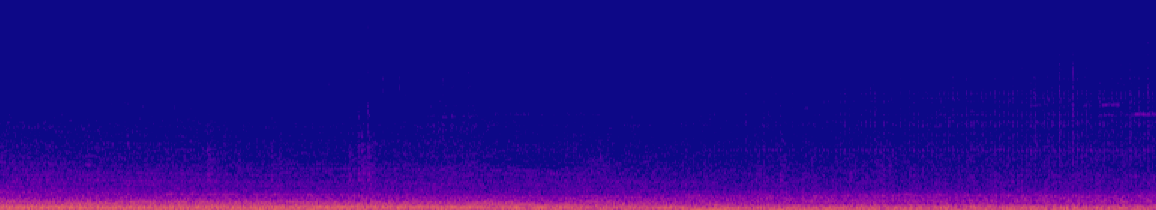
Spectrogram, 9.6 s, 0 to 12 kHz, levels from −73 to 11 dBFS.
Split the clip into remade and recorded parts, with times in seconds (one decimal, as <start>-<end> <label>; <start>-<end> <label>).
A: 0.0-4.1 recorded; 4.1-5.2 remade; 5.2-9.6 recorded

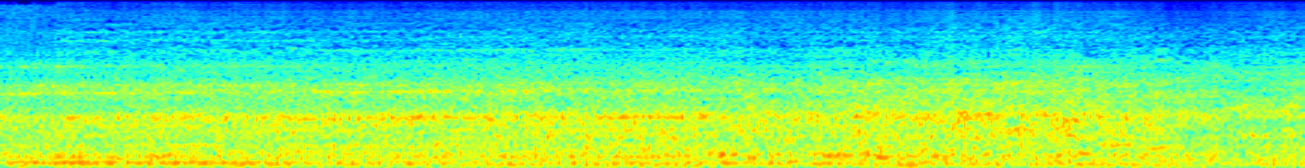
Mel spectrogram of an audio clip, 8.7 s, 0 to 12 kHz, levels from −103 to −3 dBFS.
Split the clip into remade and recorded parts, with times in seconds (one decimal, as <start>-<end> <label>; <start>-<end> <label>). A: 0.0-4.8 recorded; 4.8-8.7 remade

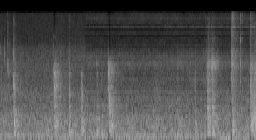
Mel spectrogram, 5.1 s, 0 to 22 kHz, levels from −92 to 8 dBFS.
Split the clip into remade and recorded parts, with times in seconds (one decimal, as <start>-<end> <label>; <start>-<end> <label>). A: 0.0-1.7 recorded; 1.7-5.1 remade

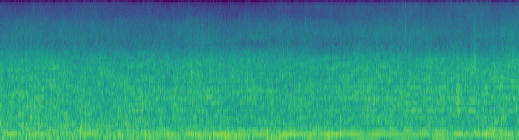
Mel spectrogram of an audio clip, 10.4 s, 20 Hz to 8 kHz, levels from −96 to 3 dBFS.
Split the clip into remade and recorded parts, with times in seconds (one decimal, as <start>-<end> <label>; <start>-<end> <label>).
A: 0.0-10.4 remade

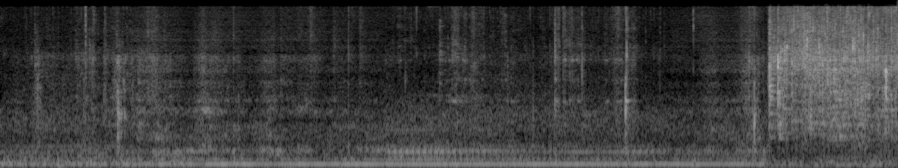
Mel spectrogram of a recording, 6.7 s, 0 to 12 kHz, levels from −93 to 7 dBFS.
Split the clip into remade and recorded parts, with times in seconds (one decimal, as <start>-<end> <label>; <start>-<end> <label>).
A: 0.0-1.0 recorded; 1.0-2.9 remade; 2.9-5.0 recorded; 5.0-5.7 remade; 5.7-6.7 recorded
